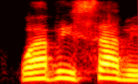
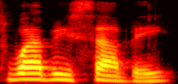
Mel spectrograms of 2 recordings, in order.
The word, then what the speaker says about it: wabi-sabi: right peace wabi sabi have you ever heard of the words wabby sabby i love this expression wabby sabby i'm probably saying it wrong it's probably wabi-sabi that sounds a little bit more incredible doesn't it i'm there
